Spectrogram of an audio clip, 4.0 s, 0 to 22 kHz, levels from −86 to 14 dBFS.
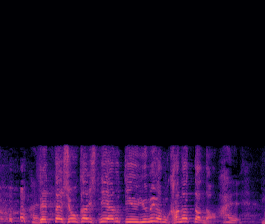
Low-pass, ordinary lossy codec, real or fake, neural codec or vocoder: none; none; real; none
